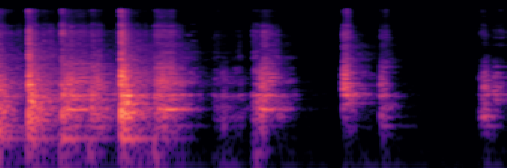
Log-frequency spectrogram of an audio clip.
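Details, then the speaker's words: Land Rover Ingenium engine, pre-timing-chain-repair health check: exhaust struck by hand gives tinny metallic clanks that ring and buzz briefly, a loose heat shield rattle also heard at startup. "Rattling. Rattling heat shield. Something is rattling in there anyway. That's one of the rattles that you can hear."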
